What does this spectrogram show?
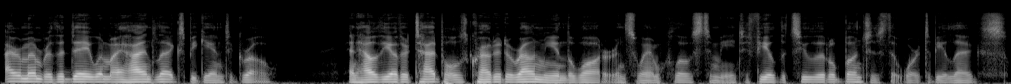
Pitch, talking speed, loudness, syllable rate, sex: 105 Hz, 225 wpm, -21 LUFS, 5.4 syllables/s, male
